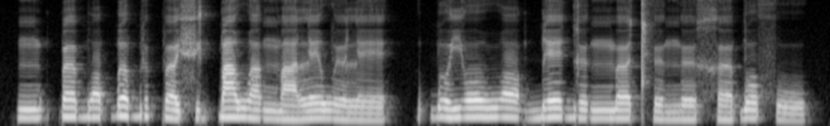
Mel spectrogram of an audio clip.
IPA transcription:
ŋ͡m ʊ˨ k͡p œ˧ b ɔ˧ ɓ ə˦ b ʏ˦ p œ˨ fʲ ə˨ k͡p a˦ w ɐ˧ ŋ͡m a˨ l e˦ w ʏ˨ l e˨ | ɓ ʊ˧ j o˦ w ɔ˦˨ ɡ͡b e˦ ɡ ʏ˧ ŋ͡m œ˧ tʰ ʏ˨ ŋ ø˨ x œ˨ ɓ o˦ x u˨

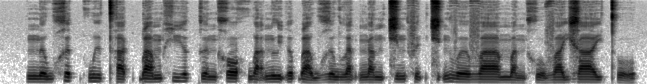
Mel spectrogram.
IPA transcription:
n ə˨˩ w x ə˦˥ t̚ h w ɨ˧ t̪ʰ a˨˩ k̚ ɓ a˨˦ m x i˧ ə̯ k ə˨˩ n x ɔ˧ h w a̰˧˥ n l ḭ˧˥ ə̯ ɓ a˧˩ w ɣ ə˨˩ w l a̰˧˨ n ŋ a˨˩ n t͡ɕ ə˨˦ n f ḛ˧˨ n t͡ɕ ə̰˧˥ n v əː˧ v aː˧ m a˧˩ n x o˧˩ v a˨˦ j ɣ aː˧ j t̪ʰ o˧˩˨

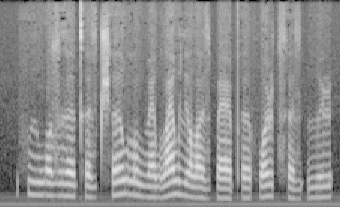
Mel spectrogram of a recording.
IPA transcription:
f ɯ w ɔ z ɣ ɜ kʰ ɜ z t͡ʃʰ ɜ w lˠ u β æ w lˠ æ w lʲ ɔ lˠ ɜ z p æ pʰ ɜ f ɔ ɭ t͡sʰ ɜ z ʔ ɯ ɭ

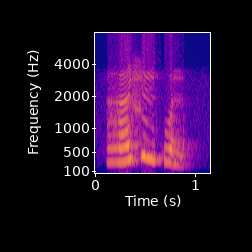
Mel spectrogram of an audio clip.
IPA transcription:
ɦ ɜ ɕ ʉ n kʷ ɜ n

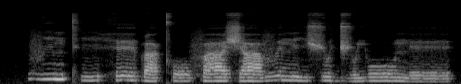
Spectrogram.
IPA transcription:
v i˦ m tʰ i˨ h eː˦ ɓ a˨ kʰ o˨ f aː˨ ʃ aː˨ v ɪ˦ n ɾ i˨ ʃ ʊ˦ d͡ʒ ʊ˨ j oː˦ n eː˨

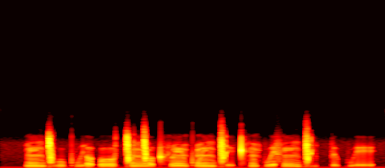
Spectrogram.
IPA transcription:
ɾ ĩː ɡ͡ǀ uː kʷʼ ḭ ɾ ɤ ʔ ʊː ǀ ʊ ŋ͡ǀ ɤ kʰ l ẽ kʷʼ ĩː ɡ͡ǀ ḛ kʰ ĩ kʷ e s ĩː ɡ͡ǀ i pː ḛ kʷ ḛ

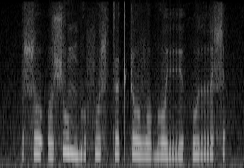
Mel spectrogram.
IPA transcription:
ɬ o ʔ o ʃ u m ɡ u f u ɬ t ə˞ t ʈ o v o ɡ o rʲ o h u r ə ɬ

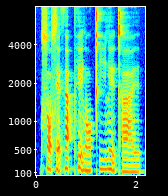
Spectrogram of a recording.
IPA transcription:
sʰ ɔ̰˦˨ s ɛ̰˦˨ θ ä˦ ʔ pʰ ḛ˦˨ l ɔ˨ kʰ i˦ l ḛ˦˨ ɪ̯ kʰ a˨ ɪ̯

